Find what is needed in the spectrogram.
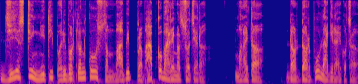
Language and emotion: Nepali, fearful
